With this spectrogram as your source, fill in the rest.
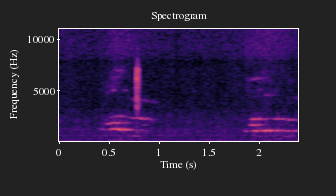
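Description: A cat meows twice, a short clear call near the start and another near the end, each with a wavering pitch over a steady low background hum.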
